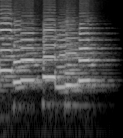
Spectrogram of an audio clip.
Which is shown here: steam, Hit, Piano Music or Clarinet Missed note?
Clarinet Missed note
